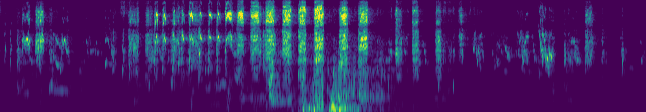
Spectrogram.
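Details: Outdoor aviary budgerigars chatter in rapid, rasping pulses forming a continuous warble, with a brief low thud in the middle.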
